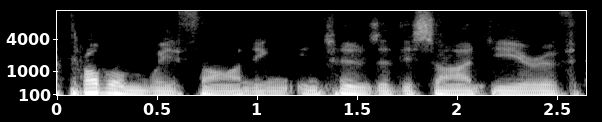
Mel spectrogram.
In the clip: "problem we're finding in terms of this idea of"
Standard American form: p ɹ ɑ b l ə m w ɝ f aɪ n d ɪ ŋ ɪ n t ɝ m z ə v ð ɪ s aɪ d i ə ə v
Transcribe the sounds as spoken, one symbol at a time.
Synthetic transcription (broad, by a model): p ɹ ɑ b l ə m w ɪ f aɪ n d ɪ ŋ ɪ n t ɝ m z ə v ð ɪ s aɪ d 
